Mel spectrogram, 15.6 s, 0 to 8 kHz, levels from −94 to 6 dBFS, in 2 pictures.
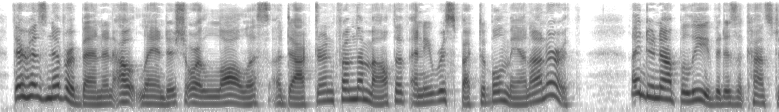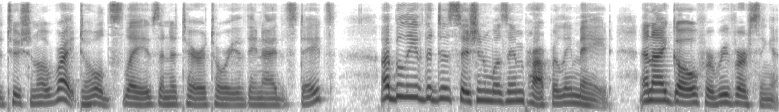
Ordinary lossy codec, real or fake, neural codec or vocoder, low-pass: Opus, 64 kbps; real; none; 7.2 kHz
